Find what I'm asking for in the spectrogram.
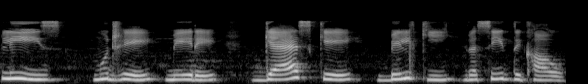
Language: Urdu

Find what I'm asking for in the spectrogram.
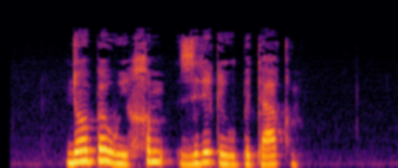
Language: Kabardian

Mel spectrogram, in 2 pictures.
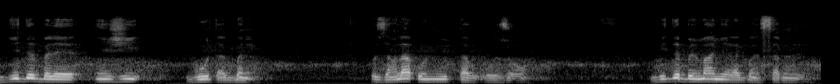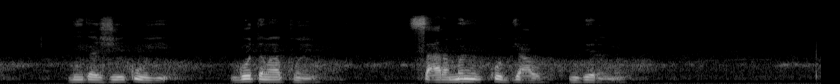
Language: Dagbani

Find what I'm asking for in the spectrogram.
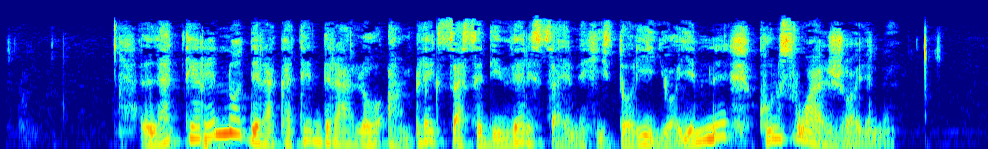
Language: Esperanto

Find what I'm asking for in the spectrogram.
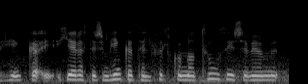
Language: Icelandic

